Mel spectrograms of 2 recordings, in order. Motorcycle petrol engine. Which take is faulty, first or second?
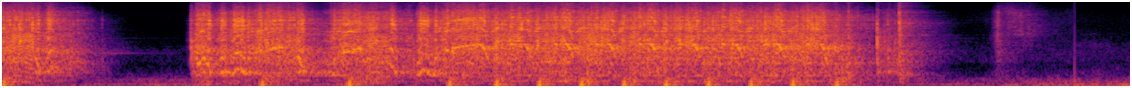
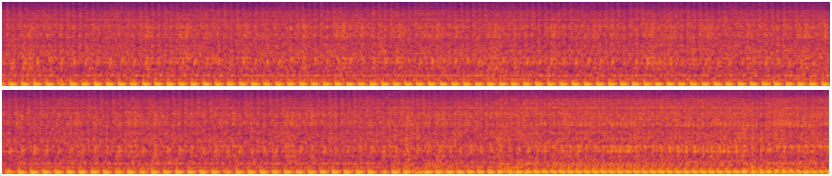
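second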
